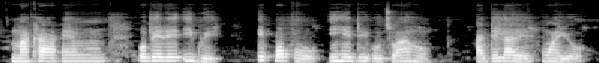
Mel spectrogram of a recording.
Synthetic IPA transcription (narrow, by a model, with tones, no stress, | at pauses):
ma˨kʰa˨e˦m̩˦ | o˦be˦ɾe˦ʔi˦ɡʷe˨ | ɪ˦k͡pɔ˦pʊ˨i˦ɦe˦dɪ˨ʔo˨tu˨a˦ɦʊ˨ | a˨dɪ˦la˦ɾɪ˨ŋʷa˦jɔ˨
